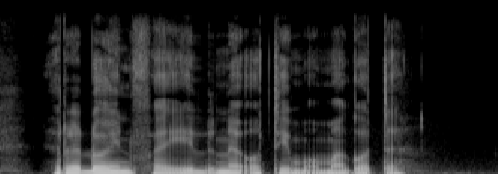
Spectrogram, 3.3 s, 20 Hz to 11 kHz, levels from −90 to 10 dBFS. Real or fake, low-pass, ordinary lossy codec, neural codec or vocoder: real; 9.9 kHz; none; none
